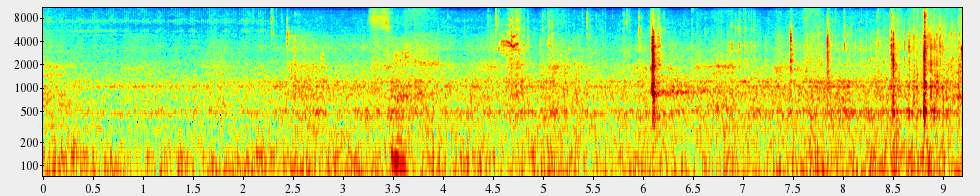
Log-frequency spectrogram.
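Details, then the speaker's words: 2018 Specialized Diverge with a Praxis M30 crankset and BB30 386 EVO bottom bracket on a Wahoo Kickr trainer, recorded with close mics: a sharp creak at the right crank's 12 o'clock position above 200 W, from the bottom bracket; fixed by cleaning and regreasing. "the problem i had was a little bit of a crack every time i was at the 12th position of the cranks on the right side and it would only occur over 200 watts"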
